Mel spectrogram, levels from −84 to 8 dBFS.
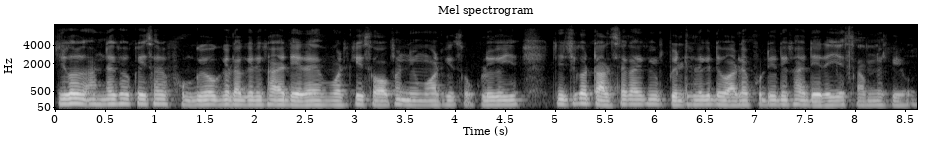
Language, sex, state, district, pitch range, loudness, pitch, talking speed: Hindi, male, Madhya Pradesh, Katni, 105-120 Hz, -19 LUFS, 115 Hz, 110 wpm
